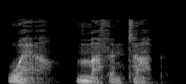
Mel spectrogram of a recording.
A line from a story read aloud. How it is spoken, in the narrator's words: he whispered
